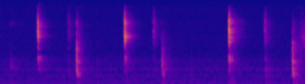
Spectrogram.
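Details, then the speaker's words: Husqvarna riding mower that wouldn't run: at key-on the carburetor's anti-backfire fuel solenoid gives sharp, crisp ticks in a quiet room, one or two per second, snapping open to let fuel to the jet as it should. "that is the sound we want when you first turn the key on this little solenoid pops open it sucks a little piece down in there and lets gas through to the jet"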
